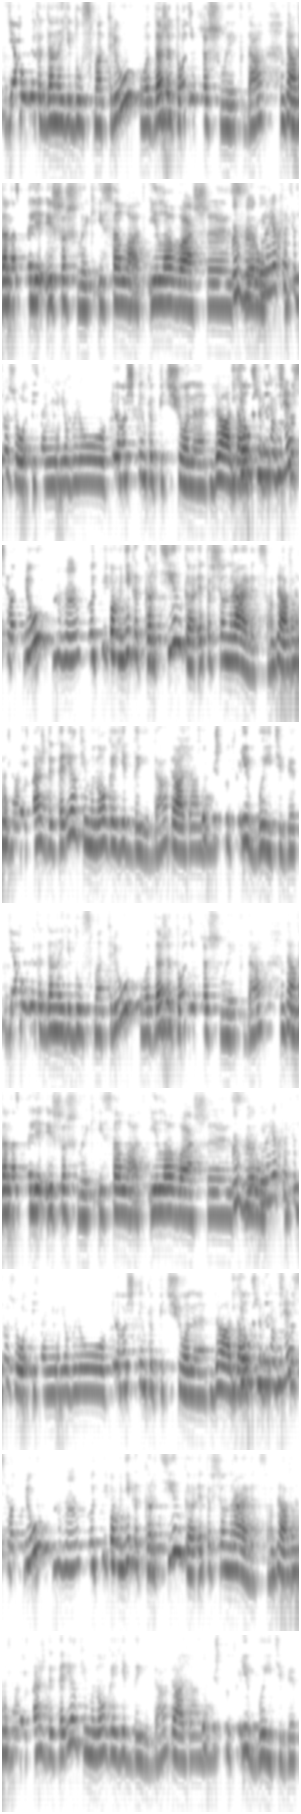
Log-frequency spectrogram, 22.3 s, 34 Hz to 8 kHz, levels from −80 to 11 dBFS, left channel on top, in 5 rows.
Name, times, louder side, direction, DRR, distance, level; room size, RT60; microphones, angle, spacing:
voice 1, 0.0-9.4 9.7-9.8 10.6-12.0 12.3-14.1 14.7-20.4 21.0-22.2, left 3 dB, 40° left, 0.7 m, -33 dB
voice 2, 4.2-4.6 7.9-10.5 12.0-12.6 12.9-13.3 14.1-14.6 17.4-18.1 20.4-21.0, left 4 dB, 85° left, 0.7 m, -32 dB
25.0 x 11.0 x 9.3 m
head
